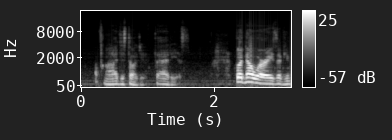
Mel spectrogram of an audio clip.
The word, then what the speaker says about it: Thaddeus: First, this highly important question: how is Thaddeus pronounced? I just told you, Thaddeus.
